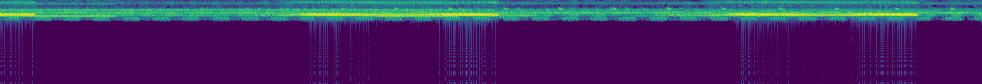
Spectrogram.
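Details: Bell crickets singing in a grassland in Japan: bright high ringing trills with a steady pulsed shimmer underneath, and louder ringing bursts lasting over a second that swell and fade every few seconds. No other sounds.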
